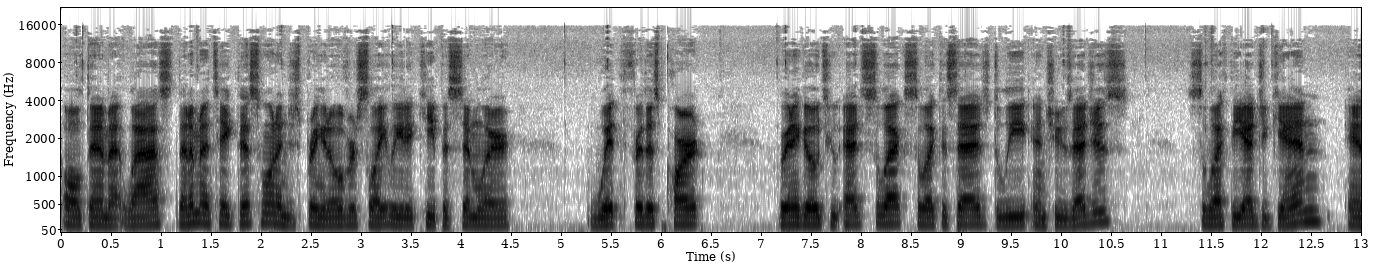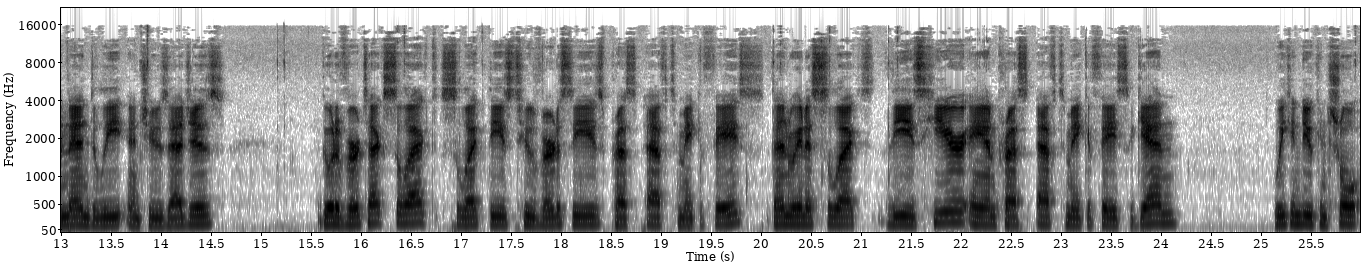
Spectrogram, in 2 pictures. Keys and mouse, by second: 1.3-3.3 right drag, 2.2-5.9 drag, 5.9-7.9 middle drag, 9.0 Delete, 13.1 Delete, 15.2-16.5 drag, 17.8-18.8 right drag, 18.0 middle click, 18.8 f, 19.0 middle click, 19.4 middle click, 20.1-23.9 right drag, 22.5 f, 25.4 ctrl+r.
